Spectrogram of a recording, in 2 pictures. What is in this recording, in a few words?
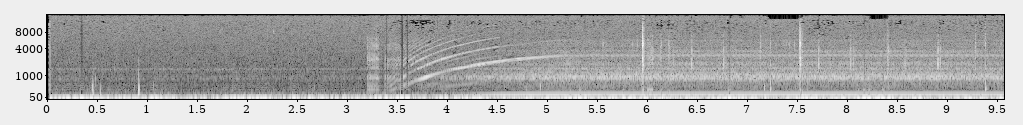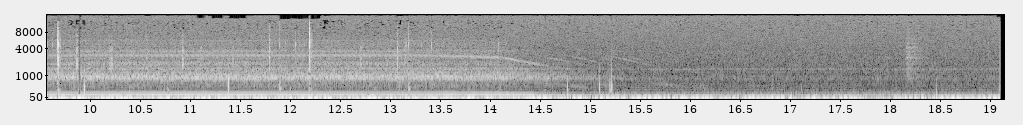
Samsung dead commutatur; Почему у специалиста по восстановлению данных должен быть хороший слух?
